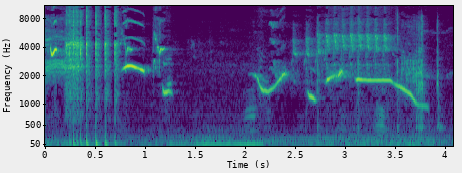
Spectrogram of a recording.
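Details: Caged hybrid of Nias hill myna and Asian pied starling, its tutor song for other cage birds: a clicking chatter, a quiet gap, then several fluid looping whistles and one long falling whistle.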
